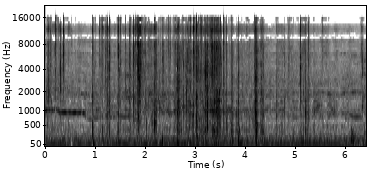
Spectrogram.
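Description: Foil wrapper of an Optic basketball card pack being torn open and crinkled by hand: a run of sharp rips and crackles, busiest in the middle.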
